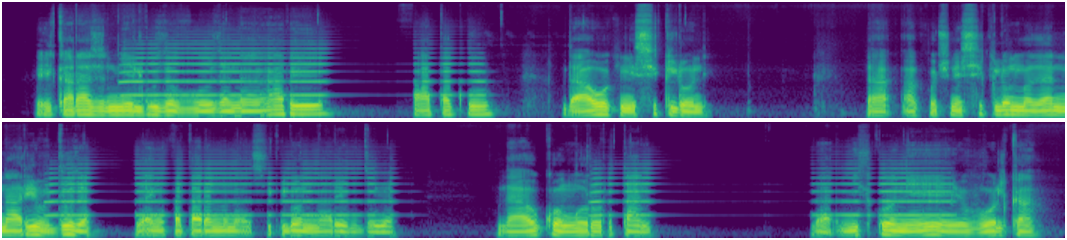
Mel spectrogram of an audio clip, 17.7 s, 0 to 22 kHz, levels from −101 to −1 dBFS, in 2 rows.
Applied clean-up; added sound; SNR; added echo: neural mask model RNNoise.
